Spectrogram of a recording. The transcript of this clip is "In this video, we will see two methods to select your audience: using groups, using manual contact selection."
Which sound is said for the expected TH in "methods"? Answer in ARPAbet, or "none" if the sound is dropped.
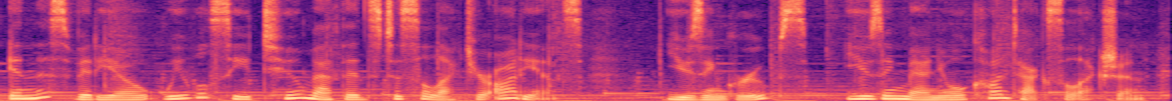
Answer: TH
